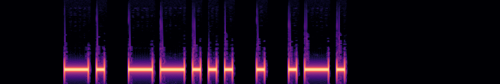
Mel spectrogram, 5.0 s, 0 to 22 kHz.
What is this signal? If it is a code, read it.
Morse code, heard as a keyed tone, about 15 wpm, 700 Hz. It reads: N7ER
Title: USA Call Signs - 4 Characters - 3x Character Spacing - 15wpm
